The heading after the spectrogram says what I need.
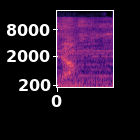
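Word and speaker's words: दो: Jadi nggak ada A-nya, A-nya hilang, cuman Ek gitu dong. Terus angka 2 kalau di bahasa Sanskerta itu Dwi, dalam bahasa Hindi disebut Do. Beda ya, bukan do re mi, tapi cuman do aja.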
